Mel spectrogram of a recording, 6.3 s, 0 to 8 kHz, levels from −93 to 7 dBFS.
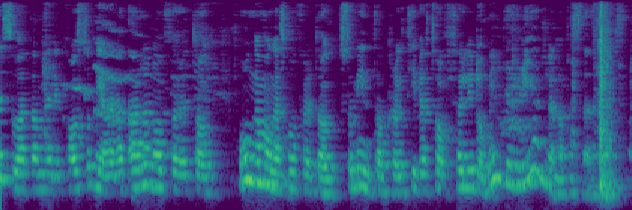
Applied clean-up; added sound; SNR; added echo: classical method WPE with log-MMSE.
